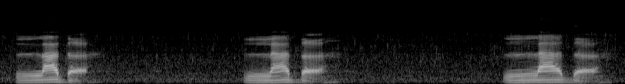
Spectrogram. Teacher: You're probably not saying a proper T. You're making a quick tap with your tongue.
